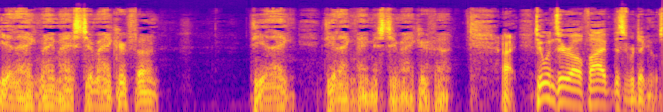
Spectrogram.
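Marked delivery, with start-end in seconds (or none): 0.0-4.5 very low, creaky, rough and creepy voice. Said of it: "Mister Creepy".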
